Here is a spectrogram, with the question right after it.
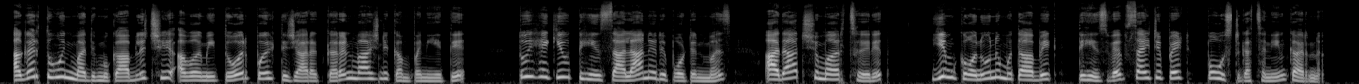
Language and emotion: Kashmiri, neutral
